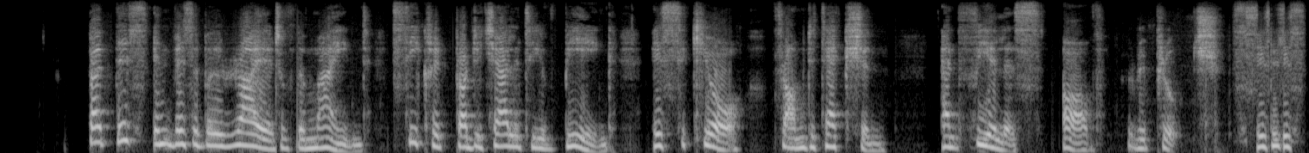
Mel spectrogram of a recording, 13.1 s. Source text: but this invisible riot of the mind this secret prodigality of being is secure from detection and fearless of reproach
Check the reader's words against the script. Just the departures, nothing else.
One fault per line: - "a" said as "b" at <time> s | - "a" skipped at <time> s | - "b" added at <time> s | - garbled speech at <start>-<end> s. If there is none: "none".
- "this" skipped at 3.7 s
- garbled speech at 12.3-13.1 s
